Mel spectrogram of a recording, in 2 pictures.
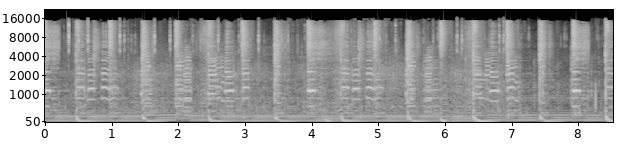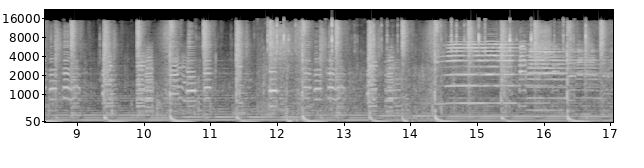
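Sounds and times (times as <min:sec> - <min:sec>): music with steady beat: 0:00.0 - 0:17.0.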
